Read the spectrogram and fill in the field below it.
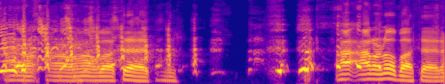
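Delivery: laughing. Real, not acted. Laughing denial.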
